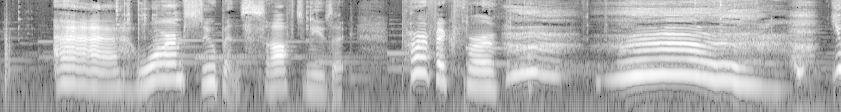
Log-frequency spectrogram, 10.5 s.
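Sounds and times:
speech: 0:01.7 - 0:10.5
yawn: 0:06.3 - 0:10.2.

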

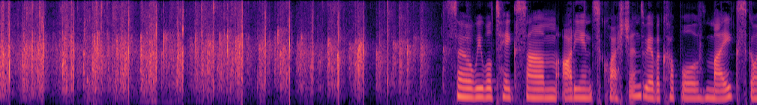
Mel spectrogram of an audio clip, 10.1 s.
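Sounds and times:
audience applause: 0:00.0 - 0:05.9
speech: 0:06.1 - 0:10.0.

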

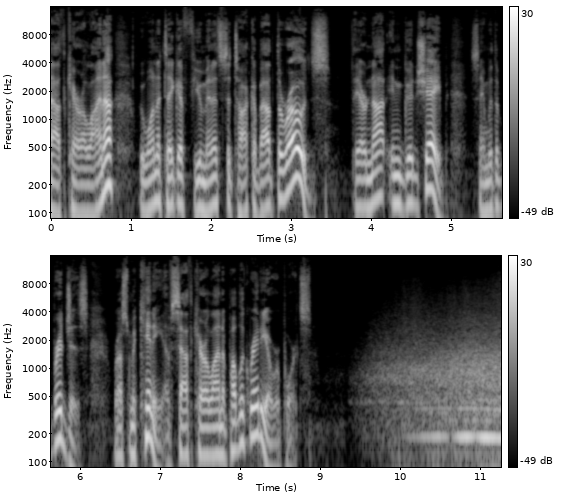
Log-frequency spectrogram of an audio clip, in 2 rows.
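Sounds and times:
speech: 0:00.0 - 0:09.0
traffic on a busy stretch of Interstate 85 between Greenville and Spartanburg: 0:09.4 - 0:11.2
vehicle engine hum approaching: 0:09.4 - 0:11.2.

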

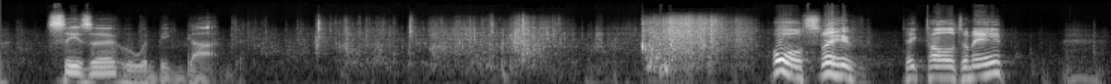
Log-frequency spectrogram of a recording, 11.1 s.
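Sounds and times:
speech: 0:00.5 - 0:02.5, 0:07.7 - 0:10.2
water splashing as a man swims in a dramatized scene: 0:02.2 - 0:08.8.

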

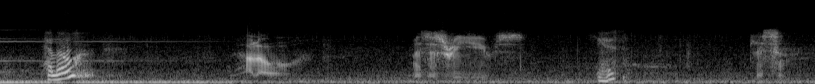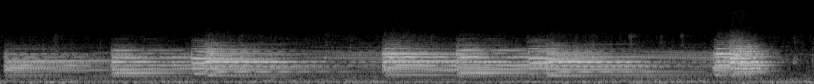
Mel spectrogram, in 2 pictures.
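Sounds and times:
clock bell striking the hour: 0:00.0 - 0:02.8, 0:08.2 - 0:16.2
speech: 0:00.4 - 0:01.1, 0:02.4 - 0:03.0, 0:04.1 - 0:05.2, 0:06.0 - 0:06.4, 0:07.6 - 0:10.4.

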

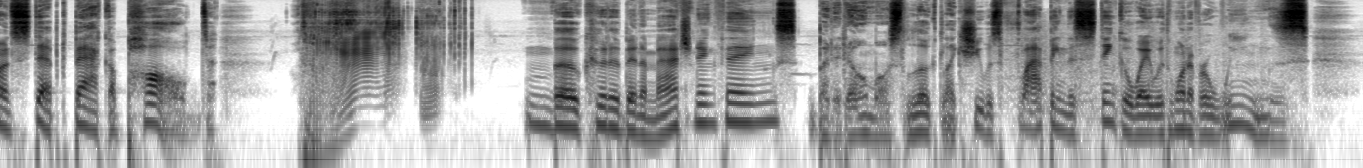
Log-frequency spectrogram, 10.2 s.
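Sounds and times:
speech: 0:00.0 - 0:02.7, 0:04.0 - 0:10.1
fart sound effect: 0:02.2 - 0:03.6.

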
